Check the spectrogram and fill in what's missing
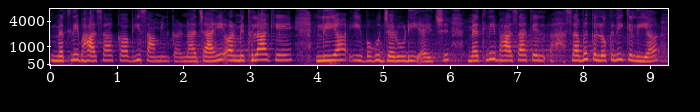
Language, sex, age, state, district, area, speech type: Maithili, female, 18-30, Bihar, Supaul, rural, spontaneous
